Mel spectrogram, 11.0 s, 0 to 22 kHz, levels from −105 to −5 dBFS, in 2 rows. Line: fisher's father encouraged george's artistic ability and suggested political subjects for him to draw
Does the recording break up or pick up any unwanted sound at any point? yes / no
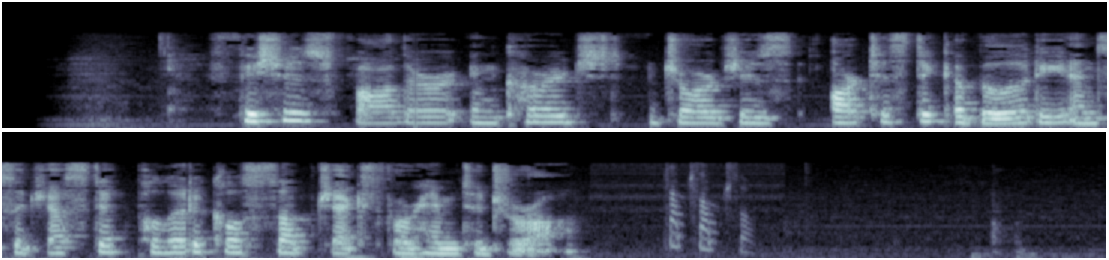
yes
